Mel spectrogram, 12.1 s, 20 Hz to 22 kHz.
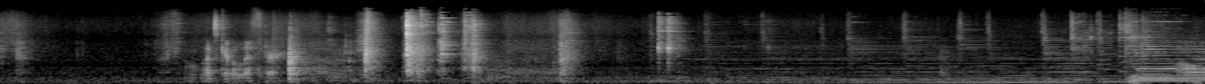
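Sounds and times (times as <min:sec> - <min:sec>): drawer sliding and bumping: 0:02.9 - 0:05.9
kitchen utensils clattering: 0:06.6 - 0:06.9.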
